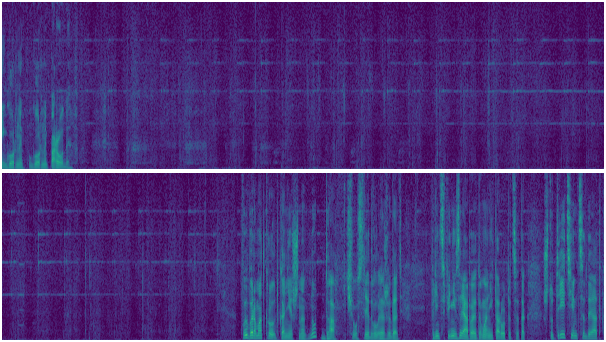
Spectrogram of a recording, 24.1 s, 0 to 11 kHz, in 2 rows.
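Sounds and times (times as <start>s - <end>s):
footsteps on gravel: 0.0s - 16.6s.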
